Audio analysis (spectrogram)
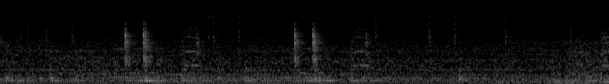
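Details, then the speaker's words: Dell Inspiron 17 5000 with failed Toshiba SATA 5400 RPM 1 TB hard drive, during reboot: sharp uneven clicks, often in quick pairs, over a faint steady hum; repetitive clicking from the dying drive. "the disk is going I can hear it"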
